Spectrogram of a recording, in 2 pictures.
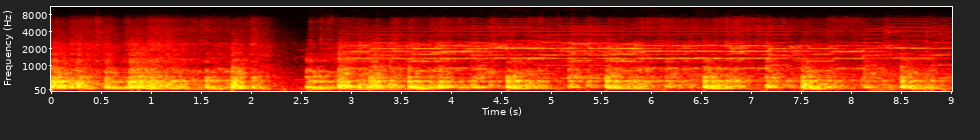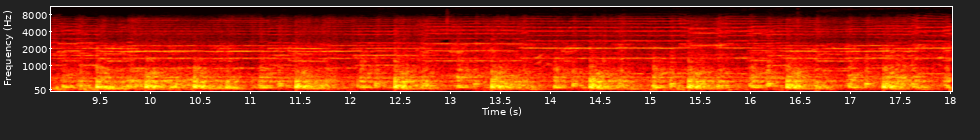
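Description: Military pipe band: drums play alone at first, then after a brief break about two and a half seconds in, bagpipes come in over the drums and play a tune with a steady beat.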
